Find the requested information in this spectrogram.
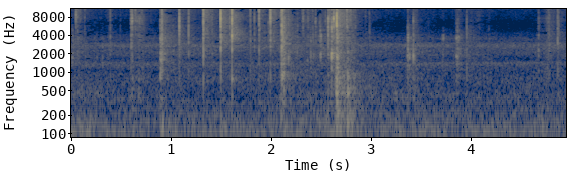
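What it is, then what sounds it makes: Bar of soap being carved. A utility knife blade carves a solid white soap bar held in the hand, slicing off chunks and flakes. Each cut is a quiet, crisp, bright crackle or scrape. The strokes come in quick uneven bursts, then thin out to a few soft flicks at the end.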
